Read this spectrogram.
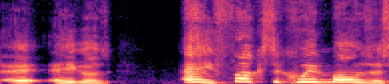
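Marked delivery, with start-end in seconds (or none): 1.1-2.4 very high-pitched, loud yell. Retelling how someone yelled at another person: imitating Hitchens yelling. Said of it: "Hitchens yells at Zaybop".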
